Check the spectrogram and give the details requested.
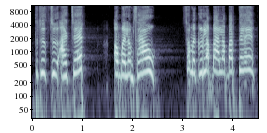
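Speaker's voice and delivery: very high, loud screeching scolding; furious mistress, piercing and impatient; shrieking fury. A narrator's reading. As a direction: screech at the stammering servant. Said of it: "rồi miệng bà rít lên".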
